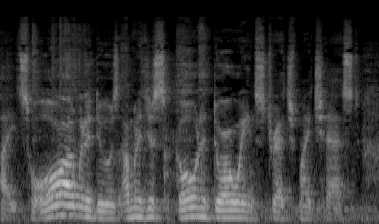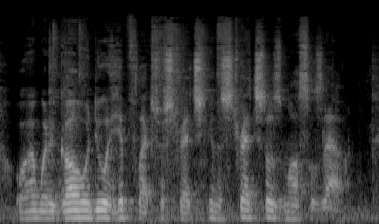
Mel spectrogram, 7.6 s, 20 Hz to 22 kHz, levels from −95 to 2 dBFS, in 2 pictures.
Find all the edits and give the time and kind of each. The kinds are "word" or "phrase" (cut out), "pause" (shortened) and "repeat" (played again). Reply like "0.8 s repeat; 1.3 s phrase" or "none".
none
